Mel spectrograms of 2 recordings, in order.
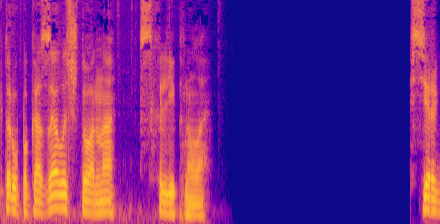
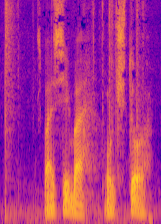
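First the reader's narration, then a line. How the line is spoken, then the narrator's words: Grumbled. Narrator (Russian): буркнул хозяин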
